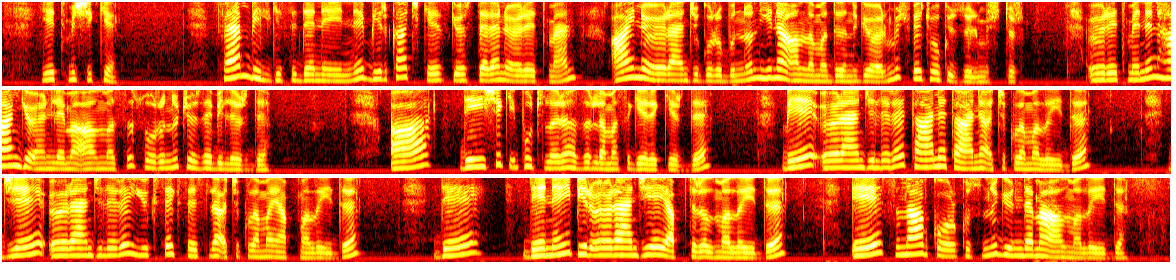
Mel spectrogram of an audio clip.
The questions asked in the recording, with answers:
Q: Öğretmenin hangi önlemi alması sorunu çözebilirdi?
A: Yanıt A. Değişik ipuçları hazırlaması gerekirdi.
